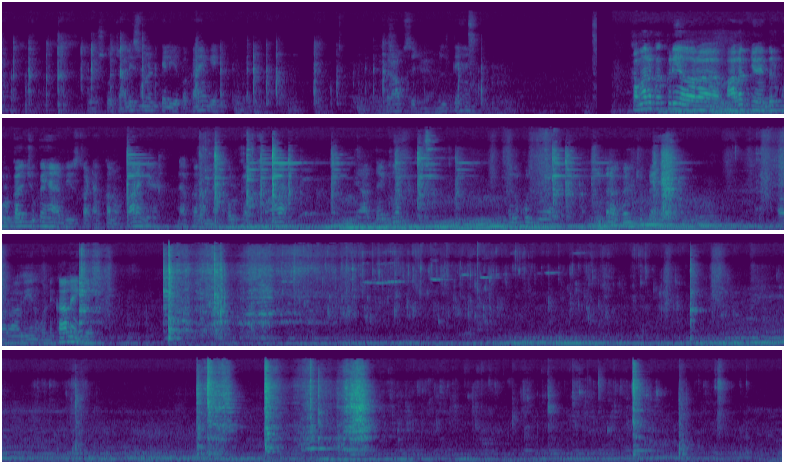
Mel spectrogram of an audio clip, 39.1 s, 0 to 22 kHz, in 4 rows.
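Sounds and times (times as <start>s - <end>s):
metal clinking on metal: 12.4s - 14.3s, 14.9s - 15.8s
water draining through colander: 22.7s - 28.3s, 33.3s - 38.6s
wet splashing: 23.2s - 28.2s, 34.2s - 38.6s.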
